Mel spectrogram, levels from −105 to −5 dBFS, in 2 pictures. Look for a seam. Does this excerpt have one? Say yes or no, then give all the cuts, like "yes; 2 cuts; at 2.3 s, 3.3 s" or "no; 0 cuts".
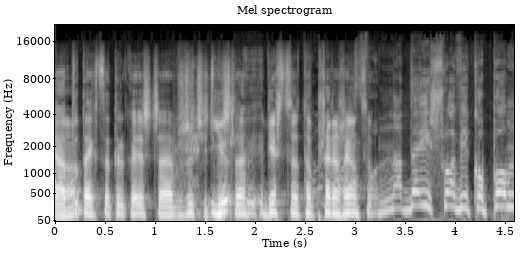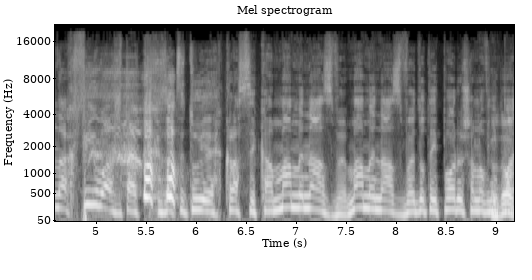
no; 0 cuts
